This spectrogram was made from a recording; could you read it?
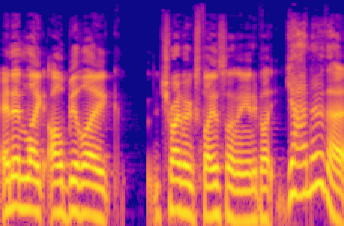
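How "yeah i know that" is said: put-on high, annoying little-kid voice. Retelling what a student kept saying: imitating an annoying kid. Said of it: "annoying kid voice".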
